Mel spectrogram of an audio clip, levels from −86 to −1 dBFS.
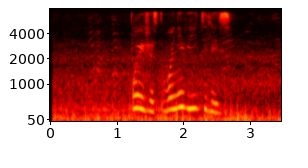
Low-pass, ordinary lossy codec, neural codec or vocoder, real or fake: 7.2 kHz; MP3, 64 kbps; none; real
